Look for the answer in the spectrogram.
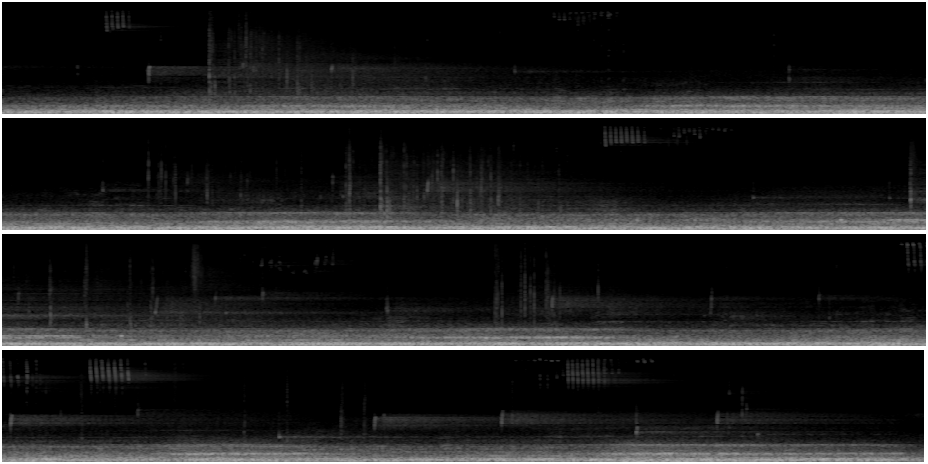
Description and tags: A sinister looping cave ambience sound to be used in fantasy games. Useful for all kinds of mysterious dark areas that are going to be explored.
